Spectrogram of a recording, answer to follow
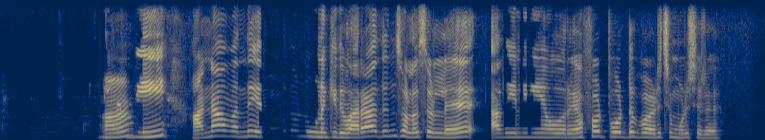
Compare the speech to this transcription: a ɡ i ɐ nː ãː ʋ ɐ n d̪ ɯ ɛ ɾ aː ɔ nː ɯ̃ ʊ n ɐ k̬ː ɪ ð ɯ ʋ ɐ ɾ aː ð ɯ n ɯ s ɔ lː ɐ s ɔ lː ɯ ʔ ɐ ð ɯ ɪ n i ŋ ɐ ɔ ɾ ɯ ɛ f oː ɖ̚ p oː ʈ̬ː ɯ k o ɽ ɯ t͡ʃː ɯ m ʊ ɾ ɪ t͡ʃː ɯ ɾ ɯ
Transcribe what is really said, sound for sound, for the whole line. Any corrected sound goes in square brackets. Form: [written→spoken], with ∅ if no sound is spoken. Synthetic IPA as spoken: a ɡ i ɐ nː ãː ʋ ɐ n d̪ ɯ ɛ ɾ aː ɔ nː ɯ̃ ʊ n ɐ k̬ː ɪ ð ɯ ʋ ɐ ɾ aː ð ɯ n ɯ s ɔ lː ɐ s ɔ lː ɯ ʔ ɐ ð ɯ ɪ n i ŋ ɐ ɔ ɾ ɯ ɛ f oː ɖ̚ p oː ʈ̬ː ɯ [k→p] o ɽ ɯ t͡ʃː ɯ m ʊ [ɾ→ɽ] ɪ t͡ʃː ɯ ɾ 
